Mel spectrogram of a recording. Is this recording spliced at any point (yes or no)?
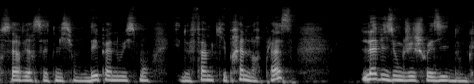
no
